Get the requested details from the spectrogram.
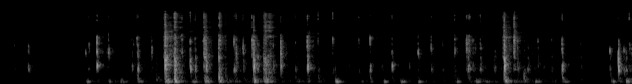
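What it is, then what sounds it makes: Plastic mechanical keyboard. Fingertips type on a compact plastic mechanical keyboard with round pastel plastic keycaps set in a dark frame. After a brief near-silent start, a quick, uneven run of sharp, clacky keystrokes follows, each dying away almost instantly, with bright, clicky tops and a light low thump beneath.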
